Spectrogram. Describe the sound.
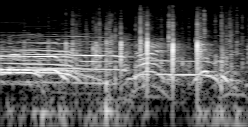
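An audience claps and cheers once more for a woman guest, with whooping voices rising and falling over a steady crowd din and a few sharp, evenly spaced claps standing out toward the end.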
